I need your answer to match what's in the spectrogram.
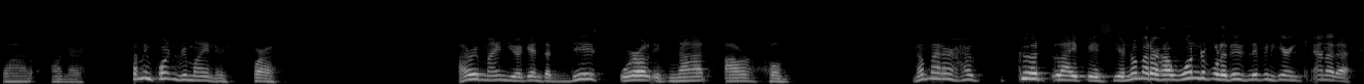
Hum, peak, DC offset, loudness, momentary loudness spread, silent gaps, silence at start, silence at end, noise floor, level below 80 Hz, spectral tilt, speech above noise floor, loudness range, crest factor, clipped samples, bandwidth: none; -14 dBFS; under 0.1%; -31 LUFS; 17 LU; none; 0.05 s; 0.15 s; under -90 dBFS; -80 dBFS; -8.5 dB/octave; over 60 dB; 9 LU; 18 dB; under 0.1%; 9.8 kHz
